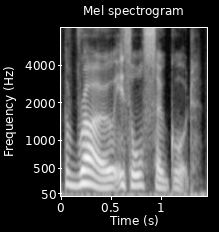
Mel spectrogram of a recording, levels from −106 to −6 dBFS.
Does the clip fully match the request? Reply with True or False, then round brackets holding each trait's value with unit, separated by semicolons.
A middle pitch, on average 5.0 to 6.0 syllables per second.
False (175 Hz; 4.4 syllables/s)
